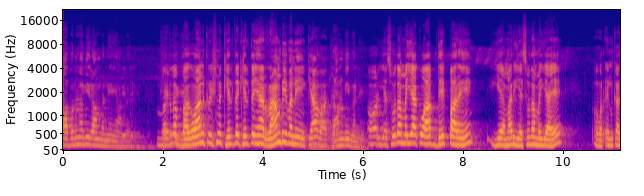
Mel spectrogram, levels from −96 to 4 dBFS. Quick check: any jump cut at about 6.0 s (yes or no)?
no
